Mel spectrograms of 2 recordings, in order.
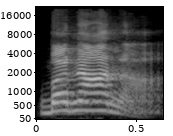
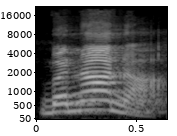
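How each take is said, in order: The two takes are said the same way.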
